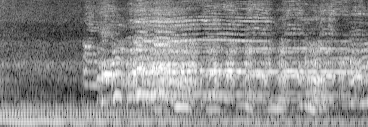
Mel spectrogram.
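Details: Crowing Kokok Balenggek rooster from Solok, West Sumatra, starting near one second: sustained harmonic tones with rapid arched syllables beneath, over a strong low mechanical hum throughout.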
